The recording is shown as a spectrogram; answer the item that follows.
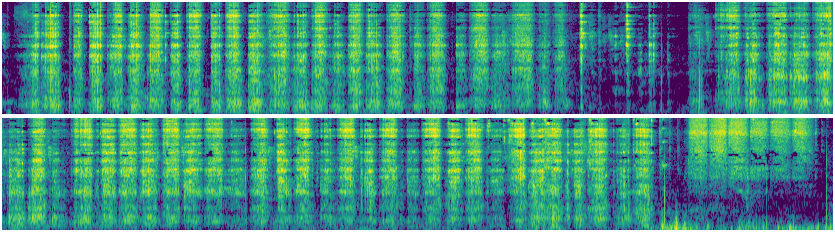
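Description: Chisel scraping a wooden handle spun back and forth on a bow lathe: a quick, even run of rasping cuts, one with each stroke of the bow, with a short pause a little before the middle.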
